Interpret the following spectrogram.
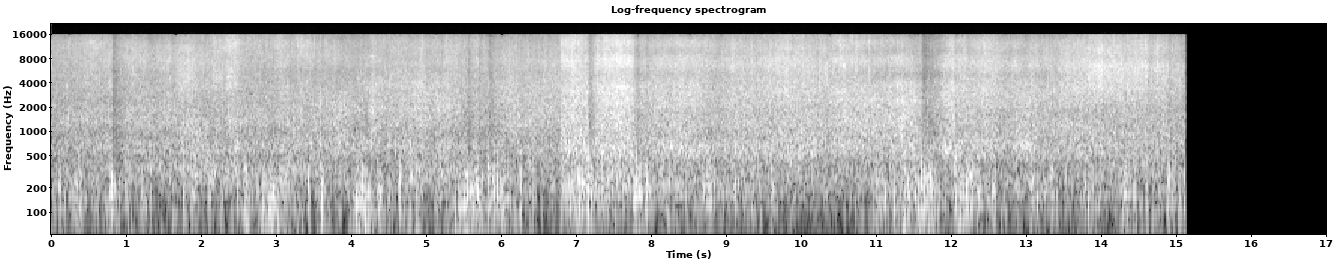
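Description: Waves breaking and washing against a rocky shore, mixed with strong wind buffeting the camcorder's built-in microphone.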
